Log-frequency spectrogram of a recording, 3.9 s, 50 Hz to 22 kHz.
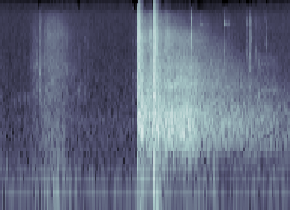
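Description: Taurus TS9 pistol fired, two sharp gunshots in quick succession, loud and close, followed by a long decaying echo, with faint handling clicks beforehand.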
